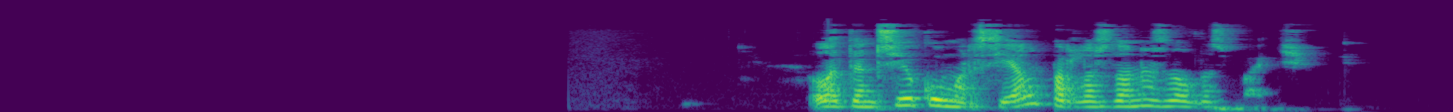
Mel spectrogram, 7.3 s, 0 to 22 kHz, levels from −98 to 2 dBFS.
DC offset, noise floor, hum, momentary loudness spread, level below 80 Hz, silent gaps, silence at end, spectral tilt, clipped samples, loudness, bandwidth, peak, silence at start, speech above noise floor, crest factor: under 0.1%; -75 dBFS; none; 18 LU; -66 dBFS; none; 0.75 s; -3.5 dB/octave; under 0.1%; -17 LUFS; 9.6 kHz; 0 dBFS; 4.05 s; 58 dB; 22 dB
